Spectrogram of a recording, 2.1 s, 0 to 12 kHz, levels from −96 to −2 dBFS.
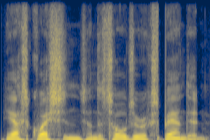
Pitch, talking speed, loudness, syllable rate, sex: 110 Hz, 170 wpm, -16 LUFS, 6.0 syllables/s, male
